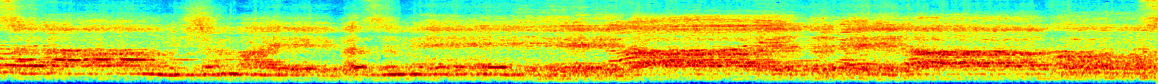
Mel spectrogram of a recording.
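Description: A group of male voices chanting a Salaam, the devotional salutation to the Prophet Muhammad, together in long held notes.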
